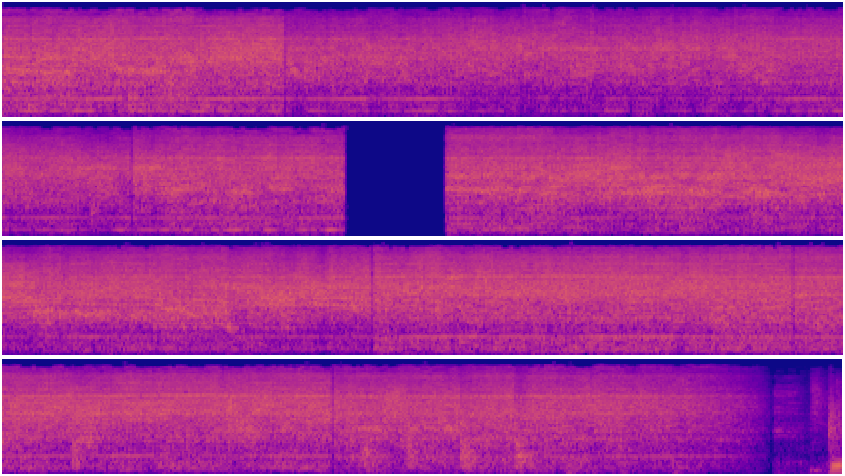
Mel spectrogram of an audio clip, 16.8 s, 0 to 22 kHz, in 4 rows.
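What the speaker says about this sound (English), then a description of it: "I'm just going to give it a vacuum over" A vacuum cleaner runs over a filthy 1920s hallstand with a loud, steady hiss and whine, cutting out briefly once before resuming, then winding down at the end.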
